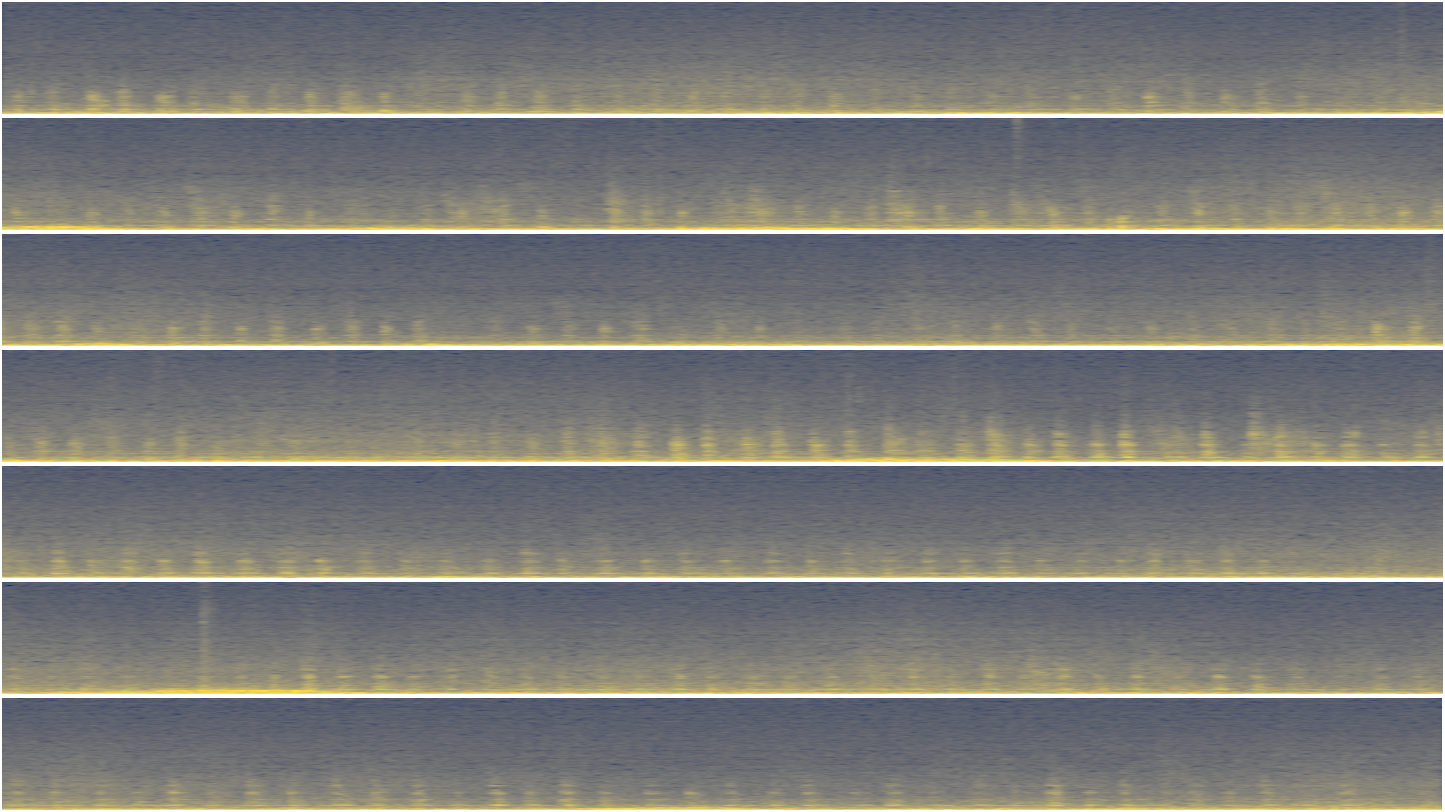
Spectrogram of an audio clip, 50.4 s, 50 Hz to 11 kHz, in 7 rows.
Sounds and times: Rumble of wind outside 0:00.0 - 0:50.4
dog pantings inside 0:00.0 - 0:50.4

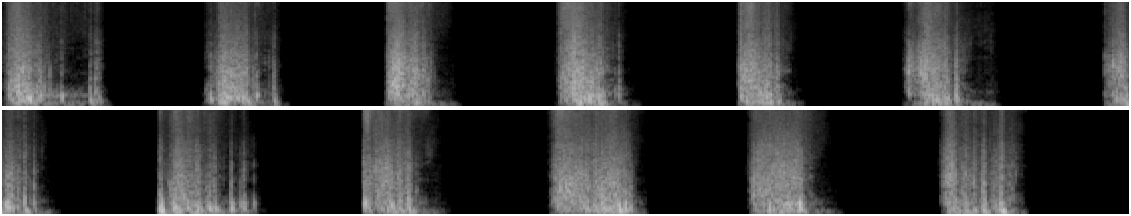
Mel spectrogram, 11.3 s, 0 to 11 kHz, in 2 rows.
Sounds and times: Footsteps Mountain Boots Snow Walk 0:00.0 - 0:07.8
Footsteps Mountain Boots Snow Walk 0:08.4 - 0:08.8
Footsteps Mountain Boots Snow Walk 0:09.4 - 0:10.8

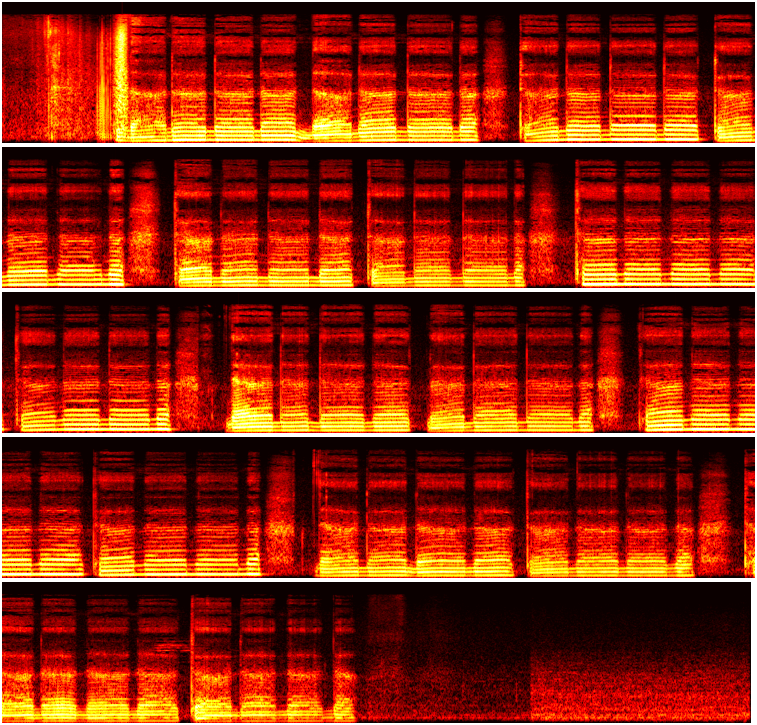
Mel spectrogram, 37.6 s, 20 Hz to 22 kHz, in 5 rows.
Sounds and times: my voice 0:01.0 - 0:05.5

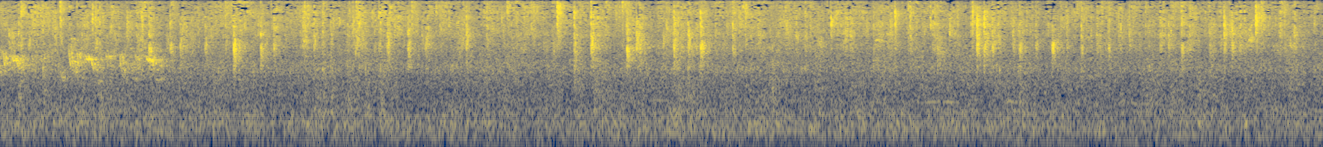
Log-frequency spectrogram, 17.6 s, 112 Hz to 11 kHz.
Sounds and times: bird callings 0:00.0 - 0:02.6
rain on pavement 0:00.0 - 0:17.6

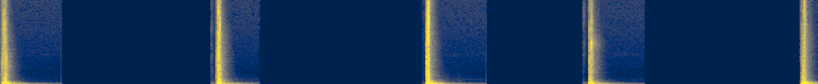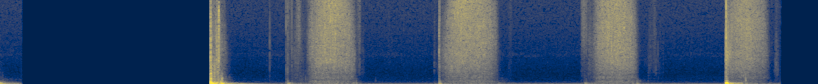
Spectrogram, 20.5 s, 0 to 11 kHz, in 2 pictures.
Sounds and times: Dropping a phone book on a table 0:19.3 - 0:19.9

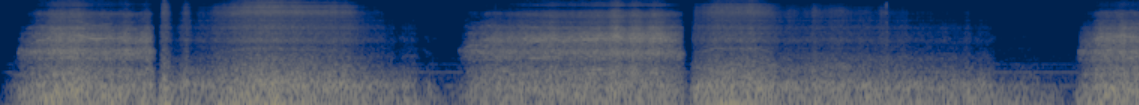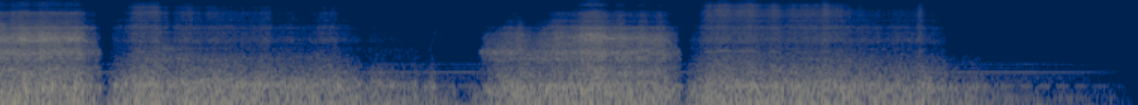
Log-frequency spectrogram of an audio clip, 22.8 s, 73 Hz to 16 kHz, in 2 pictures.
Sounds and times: Nose Breathing 0:00.2 - 0:10.2
Nose Breathing 0:10.8 - 0:21.3

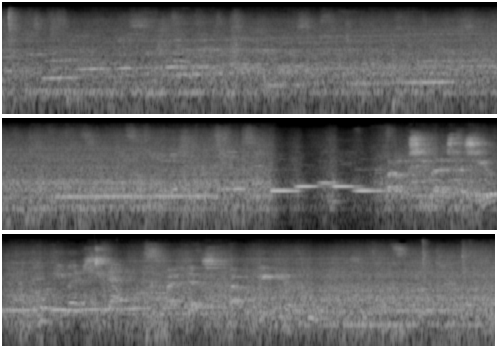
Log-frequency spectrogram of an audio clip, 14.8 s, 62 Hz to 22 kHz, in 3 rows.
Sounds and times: Subway train sounds 0:00.0 - 0:14.8
People talking 0:06.2 - 0:08.1
Acoustic signals 0:07.6 - 0:09.5
People talking 0:08.7 - 0:13.2

